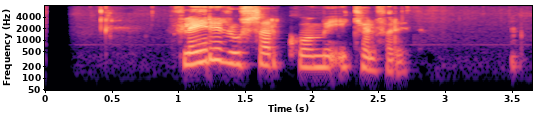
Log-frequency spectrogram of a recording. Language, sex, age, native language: Icelandic, female, 30-39, Icelandic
